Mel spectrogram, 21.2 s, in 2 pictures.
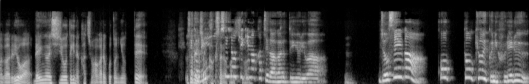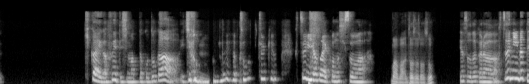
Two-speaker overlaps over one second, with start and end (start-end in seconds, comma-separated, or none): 3.8-5.1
